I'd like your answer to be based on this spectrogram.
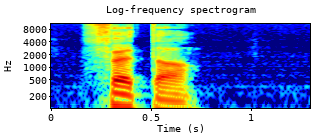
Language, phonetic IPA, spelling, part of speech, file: Polish, [ˈfɛta], feta, noun, Pl-feta.ogg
